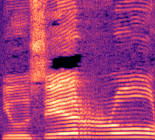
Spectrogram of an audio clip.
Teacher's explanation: Ra kena ada getaran takrir sifat hurufnya. Yusirru. Ra baca dengan tebal. · Ra baca dengan tebal. Ra baris depan. Ru dua harakat, ada waw mad asli.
